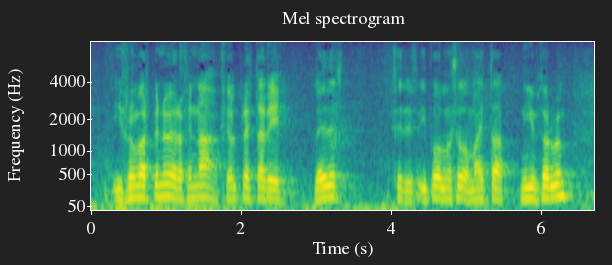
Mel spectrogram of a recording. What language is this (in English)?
Icelandic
